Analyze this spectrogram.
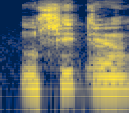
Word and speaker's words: sitio: How do you pronounce that, Red Pill? Sitio? Un sitio, yeah.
